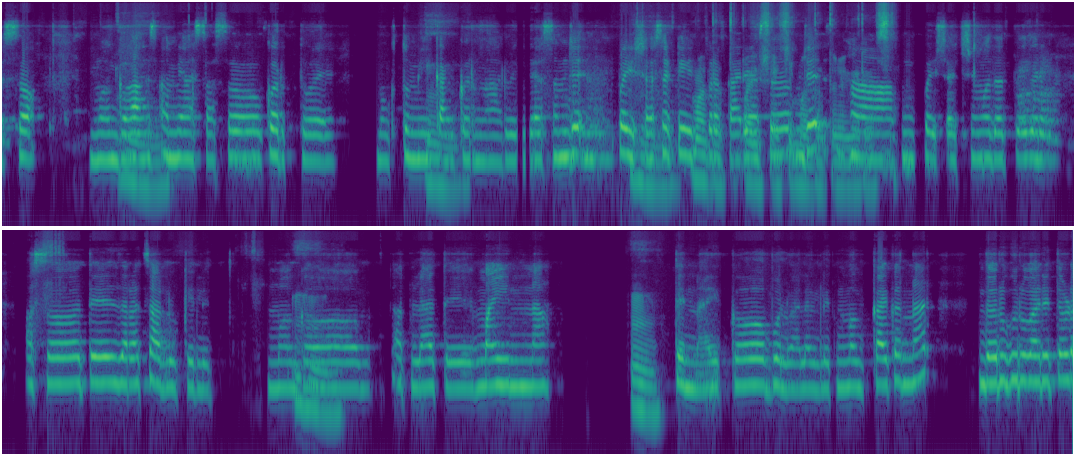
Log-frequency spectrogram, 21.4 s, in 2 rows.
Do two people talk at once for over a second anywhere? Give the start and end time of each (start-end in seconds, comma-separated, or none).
6.3-8.6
